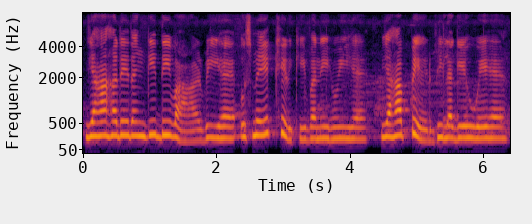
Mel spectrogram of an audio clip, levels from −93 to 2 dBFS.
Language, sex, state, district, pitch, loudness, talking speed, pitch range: Hindi, female, Bihar, East Champaran, 225 Hz, -26 LUFS, 185 wpm, 210-270 Hz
